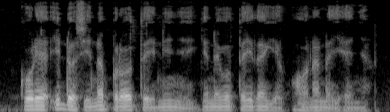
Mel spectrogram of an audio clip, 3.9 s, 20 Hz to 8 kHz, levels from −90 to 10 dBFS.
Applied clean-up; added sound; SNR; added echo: none; none; none; none.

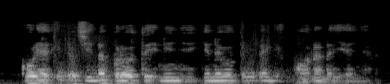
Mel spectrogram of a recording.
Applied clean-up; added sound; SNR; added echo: neural separator model SepFormer DNS4.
